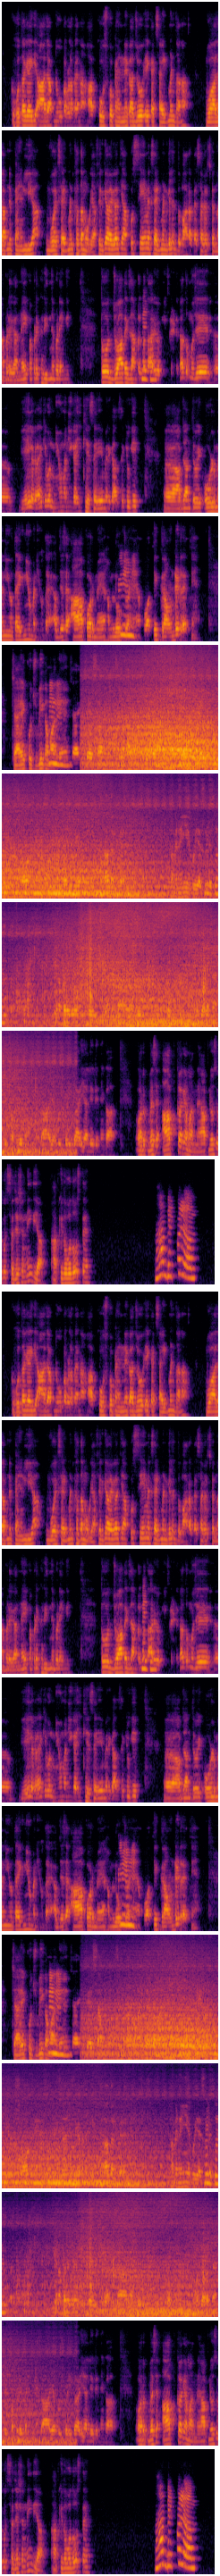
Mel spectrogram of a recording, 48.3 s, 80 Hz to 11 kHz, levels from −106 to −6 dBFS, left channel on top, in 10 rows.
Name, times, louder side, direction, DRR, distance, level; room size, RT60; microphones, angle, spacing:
voice 1, 0.2-4.1 4.6-11.2 11.9-17.5 18.1-23.7 24.4-28.0 28.5-32.0 32.8-34.0 35.0-37.1 37.5-41.2 41.7-45.5, left 2 dB, 15° left, 1.0 m, -37 dB
voice 2, 12.8-13.1 21.9-22.4 25.2-25.8 33.6-34.0 47.0-47.9, right 3 dB, 30° right, 0.5 m, -34 dB
sound 1, 25.9-40.4, left 3 dB, 35° left, 0.5 m, -32 dB
5.7 x 2.6 x 3.1 m
head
